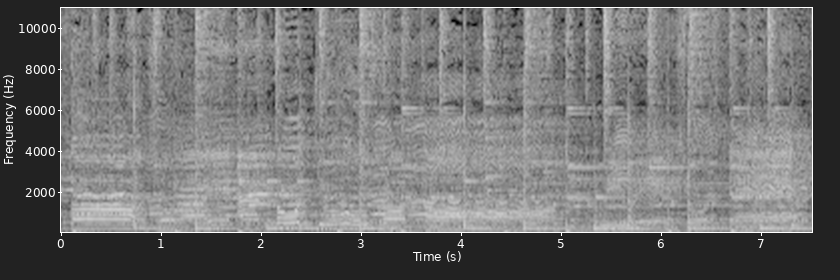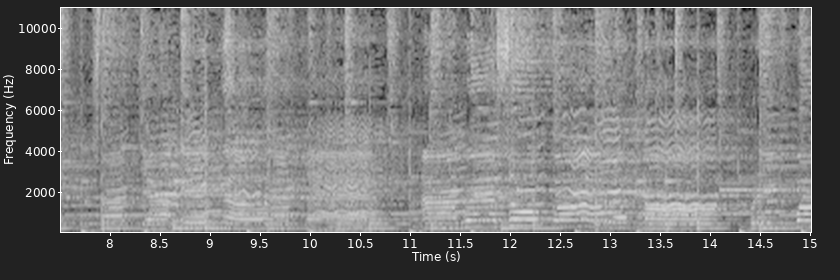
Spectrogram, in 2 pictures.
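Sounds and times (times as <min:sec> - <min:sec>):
low drum beats: 0:00.0 - 0:15.0
wavering vibrato melody: 0:02.0 - 0:15.0.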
